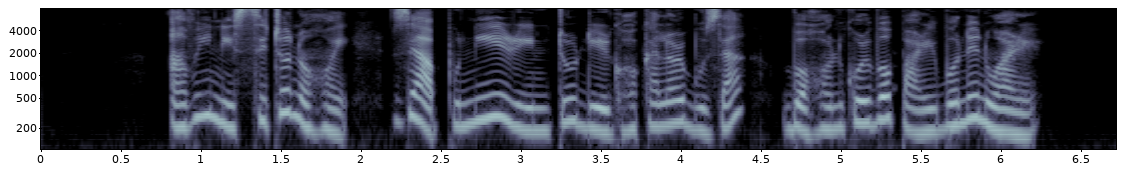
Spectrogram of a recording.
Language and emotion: Assamese, fearful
